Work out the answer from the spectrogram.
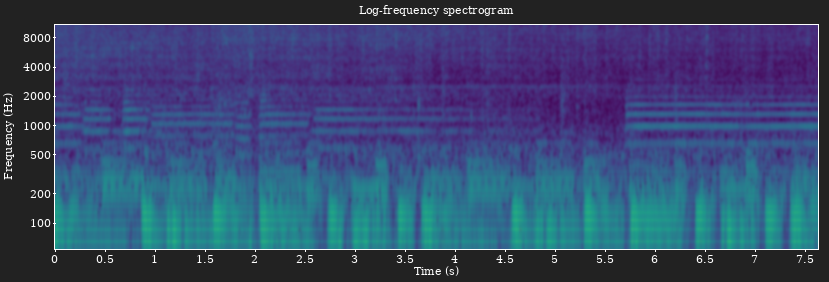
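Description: Crushed potato and diced speck sizzling as they fry to a crisp in a nonstick pan, turned over with silicone spatulas. Soft background music with held chords plays underneath.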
